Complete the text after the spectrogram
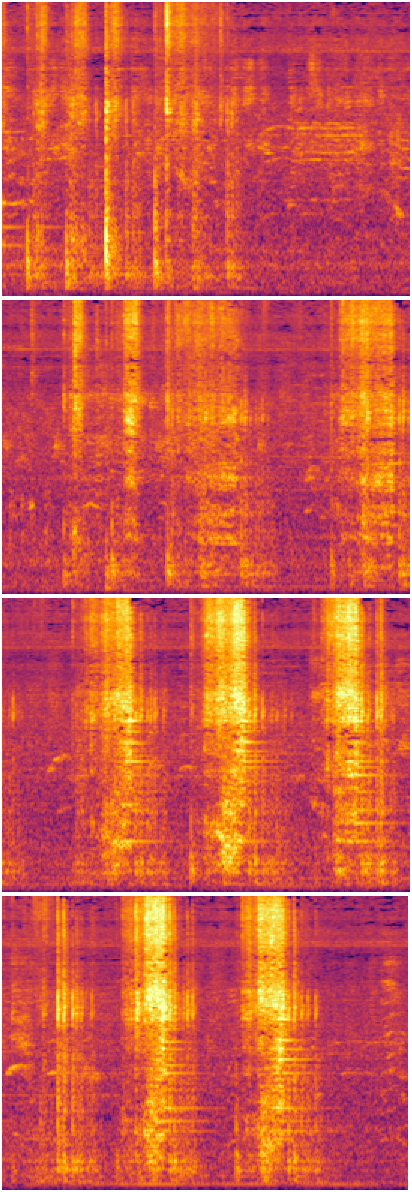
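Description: A metal spoon scrapes and clinks against a wok.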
